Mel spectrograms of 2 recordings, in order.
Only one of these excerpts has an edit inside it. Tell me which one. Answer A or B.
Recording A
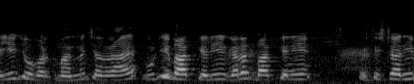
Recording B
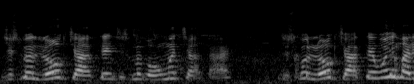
A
